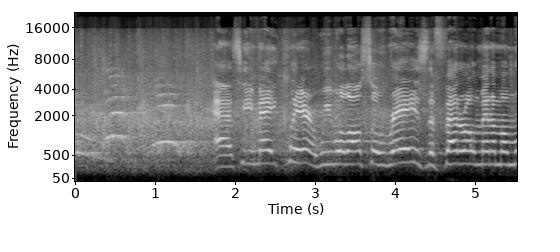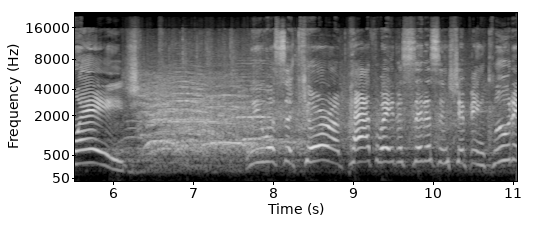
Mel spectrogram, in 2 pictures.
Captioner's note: cheering and applause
